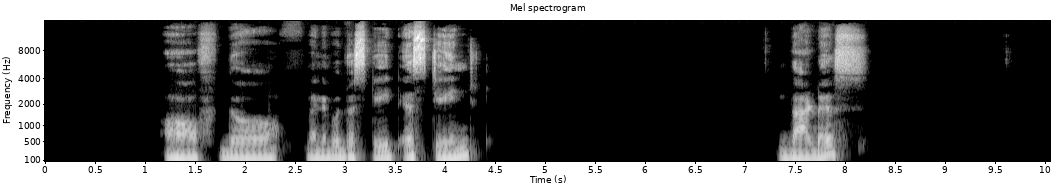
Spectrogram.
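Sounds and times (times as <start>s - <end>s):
man speaking: 1.2s - 4.4s, 7.4s - 8.3s.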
